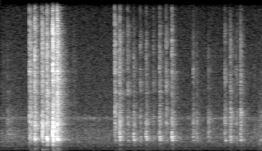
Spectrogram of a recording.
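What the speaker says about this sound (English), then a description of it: "It's also a bit loud, and the stabilizers are not perfect, as you see or hear right there" Typing on a HyperX Alloy FPS Pro mechanical keyboard with red switches, a fast burst of clacky keystrokes and then a looser run of presses, fairly loud, with a slight stabilizer rattle on the larger keys.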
